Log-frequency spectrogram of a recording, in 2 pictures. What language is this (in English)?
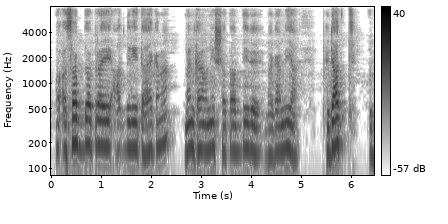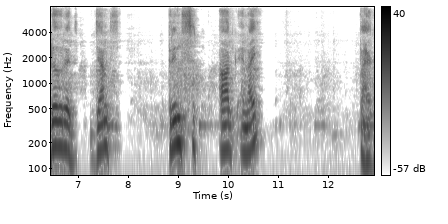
Santali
